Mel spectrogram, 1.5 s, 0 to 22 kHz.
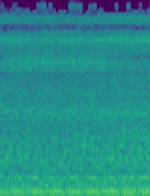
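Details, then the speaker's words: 1962 Ford Falcon with a freshly installed replacement engine (old one developed rod knock) and new oil: smooth, even low idle with a faint valve-train tick that can be tightened. No knock, and the muffler is audible; a normal idle. "No more knocky sounds. Now I can hear my amazing muffler again."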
